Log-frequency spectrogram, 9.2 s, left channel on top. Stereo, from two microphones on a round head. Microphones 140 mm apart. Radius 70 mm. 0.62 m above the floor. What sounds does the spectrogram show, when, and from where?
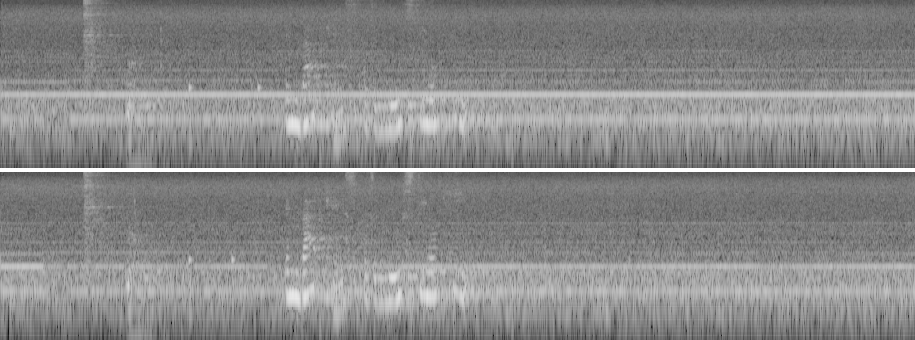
0.8 s a clunk: 25° left (ahead or behind), 5.5 m
2.9 s a woman speaking: 40° right (ahead or behind), 1.3 m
